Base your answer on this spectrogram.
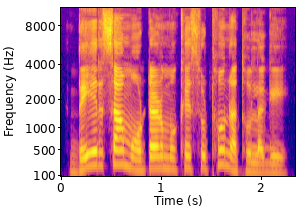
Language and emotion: Sindhi, neutral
